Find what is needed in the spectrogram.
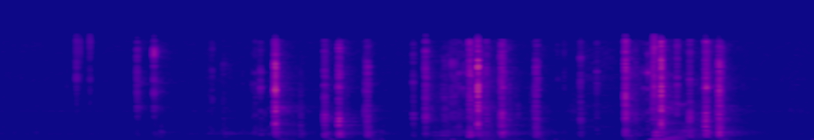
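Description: Computer keyboard keys clicking in a scattered run of light keystrokes.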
